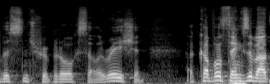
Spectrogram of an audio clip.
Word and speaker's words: centripetal: And the term is pronounced centripetal acceleration.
